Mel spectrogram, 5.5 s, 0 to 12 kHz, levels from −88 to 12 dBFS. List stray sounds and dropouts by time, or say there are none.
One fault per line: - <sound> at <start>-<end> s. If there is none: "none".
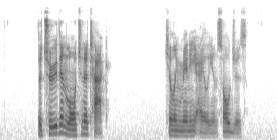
none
